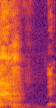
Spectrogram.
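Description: A single sharp sneeze bursts out loudly and quickly fades, followed by a soft breathy sound a moment later.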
